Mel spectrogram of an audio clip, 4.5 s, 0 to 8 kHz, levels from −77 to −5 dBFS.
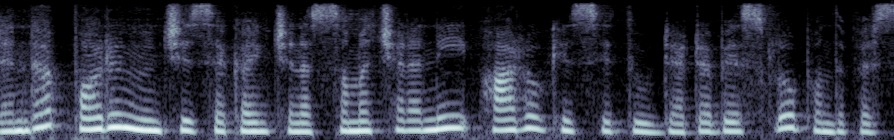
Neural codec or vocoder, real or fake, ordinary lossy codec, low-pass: codec, 16 kHz, 0.5 kbps, X-Codec, WavLM features, trained on Multilingual LibriSpeech; fake; none; 7.2 kHz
